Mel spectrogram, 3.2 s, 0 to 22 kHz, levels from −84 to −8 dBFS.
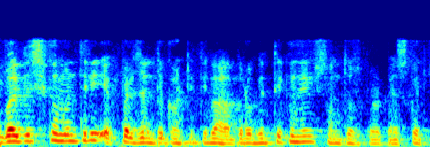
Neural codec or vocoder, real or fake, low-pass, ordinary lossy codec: codec, 16 kHz in and 24 kHz out, 2.2 kbps, FireRedTTS-2 codec; fake; 7.2 kHz; Opus, 16 kbps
